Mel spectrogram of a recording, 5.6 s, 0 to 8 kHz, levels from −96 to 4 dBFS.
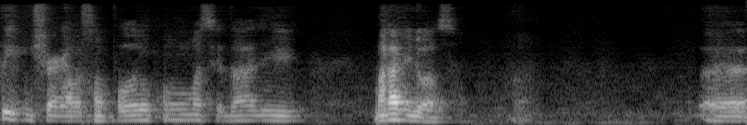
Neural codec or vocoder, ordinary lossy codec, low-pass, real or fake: codec, 44.1 kHz, 2.6 kbps, DAC; none; 7.2 kHz; fake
